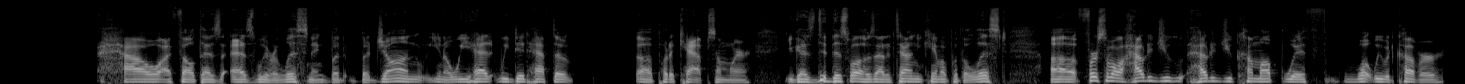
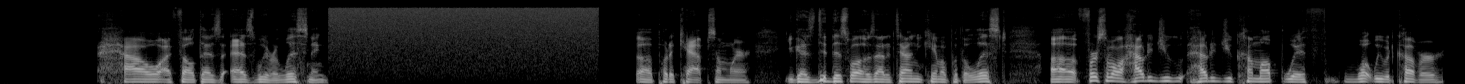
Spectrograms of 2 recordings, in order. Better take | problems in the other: first | audio cutting out; filled with static; at 3.5 s for 2.5 s

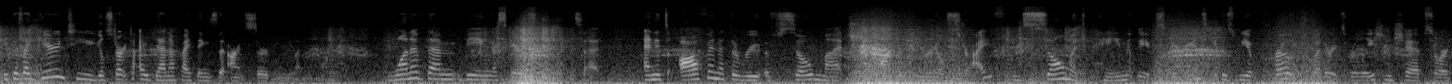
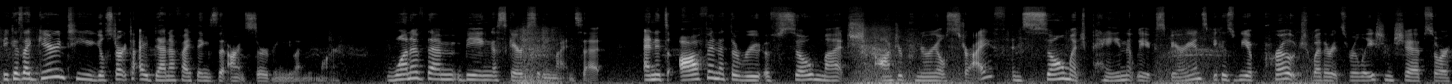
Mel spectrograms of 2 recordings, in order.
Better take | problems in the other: second | wind noise on the microphone; heavy; 2 dB above the speech; occasional gusts in the second

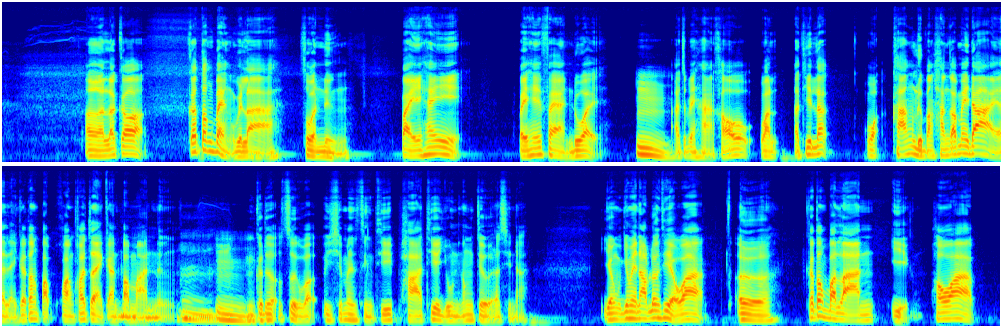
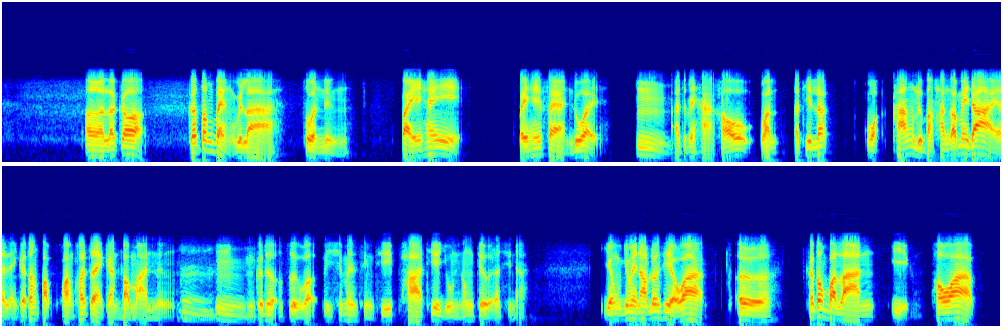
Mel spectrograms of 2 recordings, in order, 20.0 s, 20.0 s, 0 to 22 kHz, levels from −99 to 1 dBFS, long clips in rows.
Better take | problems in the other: first | phone-call audio

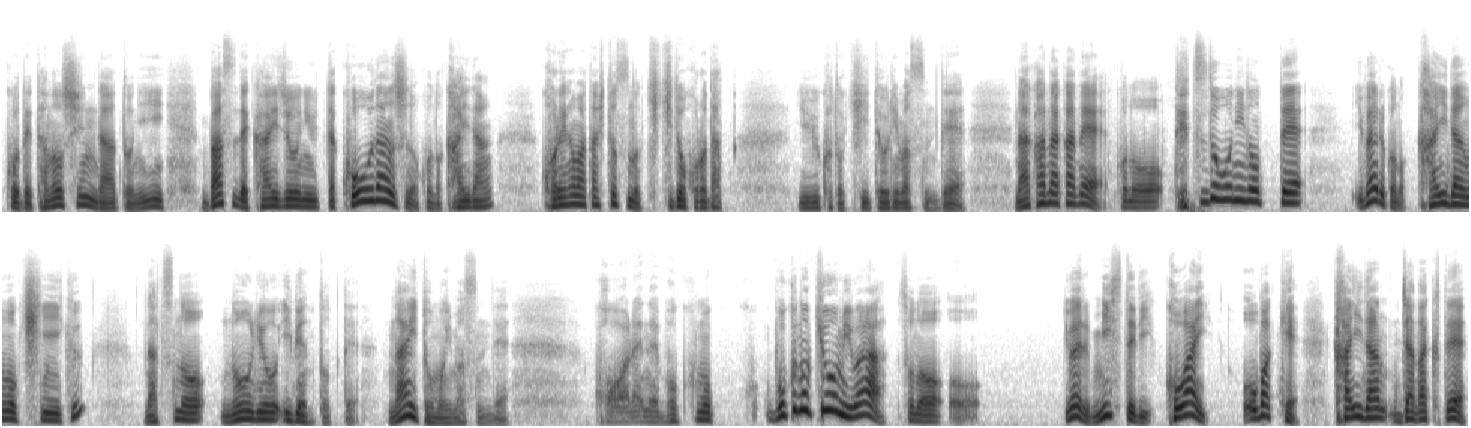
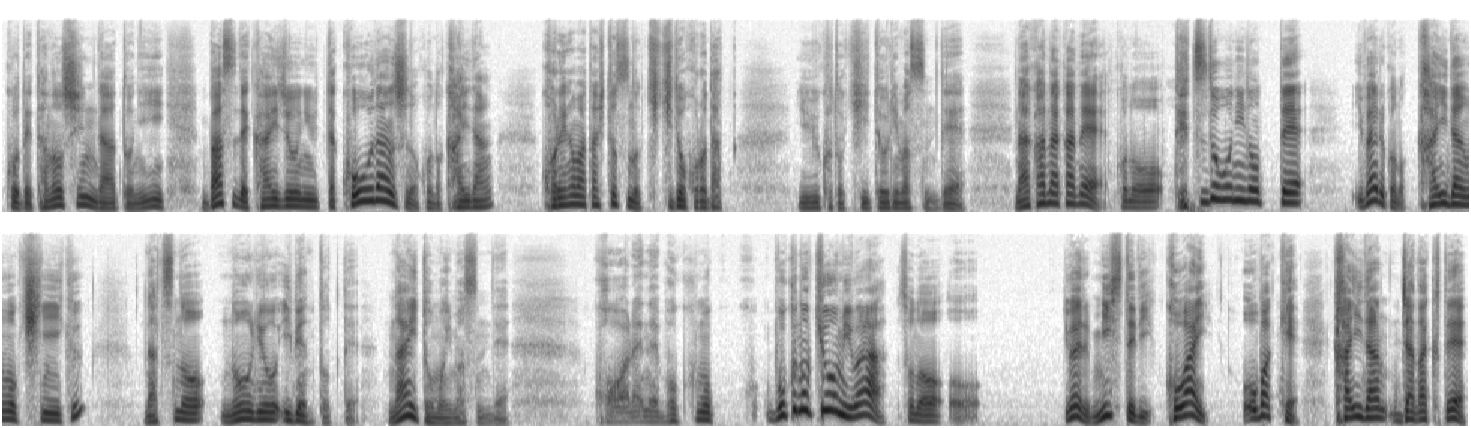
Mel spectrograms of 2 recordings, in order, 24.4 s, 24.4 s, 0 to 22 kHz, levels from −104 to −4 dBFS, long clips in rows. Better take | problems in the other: second | muffled; very; fading above 1.5 kHz

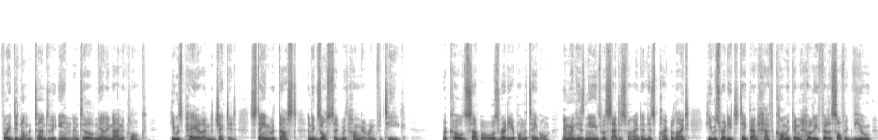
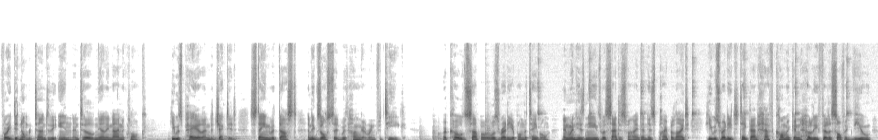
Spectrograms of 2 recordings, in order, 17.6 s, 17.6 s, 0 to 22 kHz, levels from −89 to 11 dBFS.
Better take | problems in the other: first | household noises; faint; throughout; 20 dB below the speech

